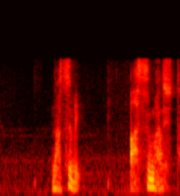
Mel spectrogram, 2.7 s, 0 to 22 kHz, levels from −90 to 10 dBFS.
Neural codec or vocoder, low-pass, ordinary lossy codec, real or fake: none; 7.2 kHz; none; real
